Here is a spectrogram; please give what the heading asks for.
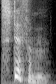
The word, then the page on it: stiffen: British English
